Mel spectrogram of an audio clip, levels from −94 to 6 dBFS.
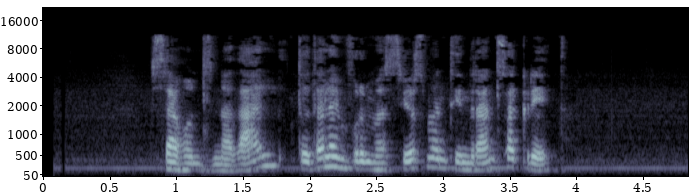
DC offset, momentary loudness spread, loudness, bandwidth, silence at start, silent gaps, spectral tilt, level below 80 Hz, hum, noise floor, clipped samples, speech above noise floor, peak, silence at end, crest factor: under 0.1%; 5 LU; -29 LUFS; 11.5 kHz; 0.8 s; none; -4 dB/octave; -82 dBFS; none; -57 dBFS; under 0.1%; 29 dB; -8 dBFS; 1.05 s; 22 dB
